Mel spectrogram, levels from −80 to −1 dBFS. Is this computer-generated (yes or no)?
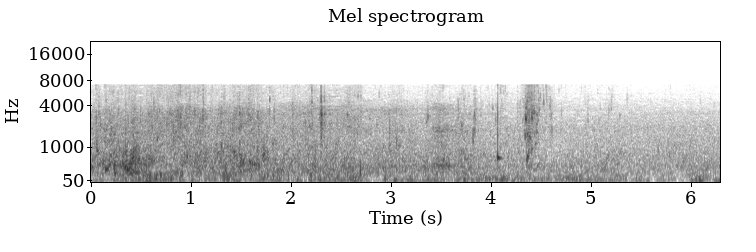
yes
